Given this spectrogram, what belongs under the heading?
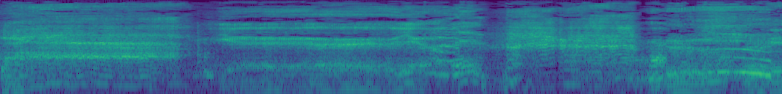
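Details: Burping contest: long, loud, rumbling voiced belches running almost continuously with brief pauses between them, repeated belching.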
